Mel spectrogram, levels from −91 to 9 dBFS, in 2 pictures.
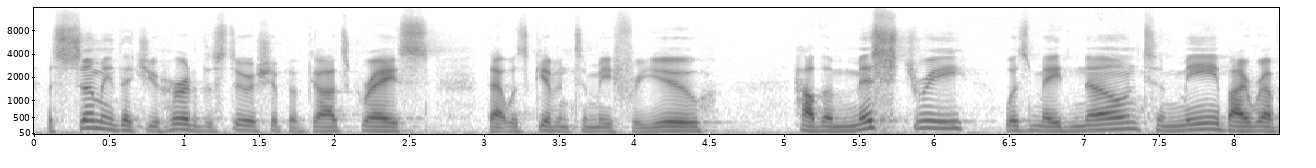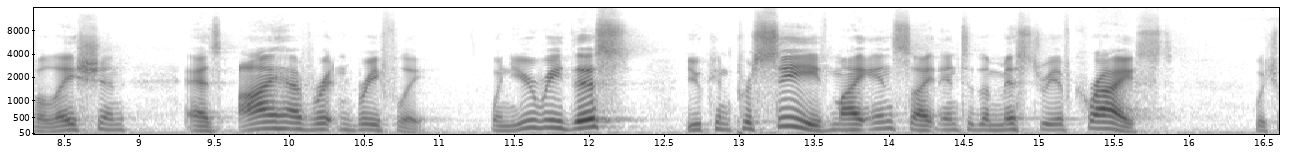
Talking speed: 170 wpm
